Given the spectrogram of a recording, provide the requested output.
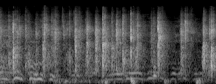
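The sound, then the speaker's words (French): A studio audience at a morning broadcast claps steadily, a dense patter of many hands at moderate loudness, with a voice speaking over it at points. “Vous applaudissez.”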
